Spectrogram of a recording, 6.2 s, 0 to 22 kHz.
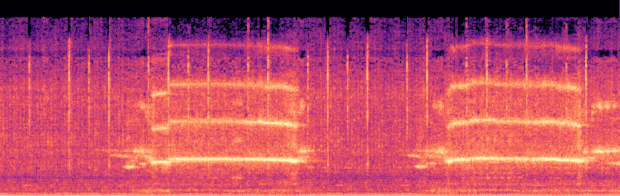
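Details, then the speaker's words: Car at 112,000 km, engine idling in gear: a high whistling squeal comes in twice, about a second each, as the clutch pedal is pressed. It started as a noise and now whistles. Owner suspects the clutch release bearing and plans to replace it. "вот и в начале просто был шум А сейчас засвистел уже сцепление Ну по ходу дела выжимной подшипник"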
